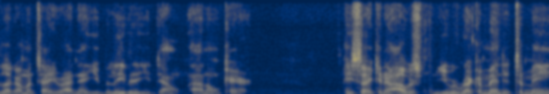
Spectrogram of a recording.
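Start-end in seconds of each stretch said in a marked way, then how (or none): 0.0-2.5 put-on soft southern Mississippi accent, laid on thick. Retelling a phone call with a man from Mississippi, imitating his southern accent. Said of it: "and he just talked like this".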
